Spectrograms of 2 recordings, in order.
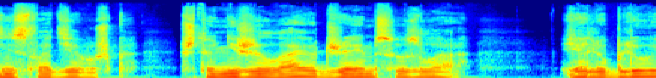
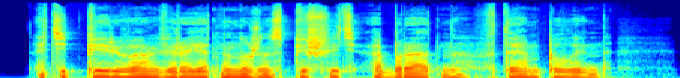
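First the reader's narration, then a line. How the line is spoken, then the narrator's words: Soft. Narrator (Russian): мягко сказала Фрэнни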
